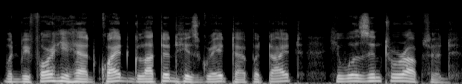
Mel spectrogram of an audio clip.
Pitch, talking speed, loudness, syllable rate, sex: 130 Hz, 155 wpm, -18 LUFS, 5.4 syllables/s, male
